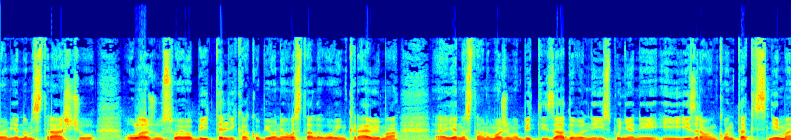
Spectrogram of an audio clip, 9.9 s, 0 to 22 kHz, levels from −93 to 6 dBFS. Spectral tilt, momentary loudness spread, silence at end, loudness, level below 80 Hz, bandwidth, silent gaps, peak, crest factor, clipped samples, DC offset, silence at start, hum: -5.5 dB/octave; 7 LU; 0 s; -13 LUFS; -44 dBFS; 17 kHz; none; 0 dBFS; 12 dB; 0.2%; under 0.1%; 0 s; none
